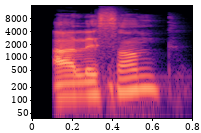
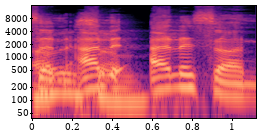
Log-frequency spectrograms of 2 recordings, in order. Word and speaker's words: Alisson: I like your pronunciation with the team. What did you say? Alesand? That's the goalkeeper of Liverpool. That's Alisson.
